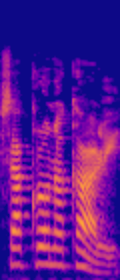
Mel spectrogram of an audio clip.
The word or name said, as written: Sakronakari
